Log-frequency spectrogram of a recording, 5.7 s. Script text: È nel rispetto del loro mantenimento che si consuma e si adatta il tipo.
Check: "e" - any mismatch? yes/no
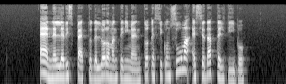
no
